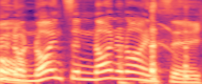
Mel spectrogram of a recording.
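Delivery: slow, high sales pitch with a laugh; infomercial. Acted. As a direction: pitch the price like a TV host. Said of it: "Wenn Sie jetzt anrufen".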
